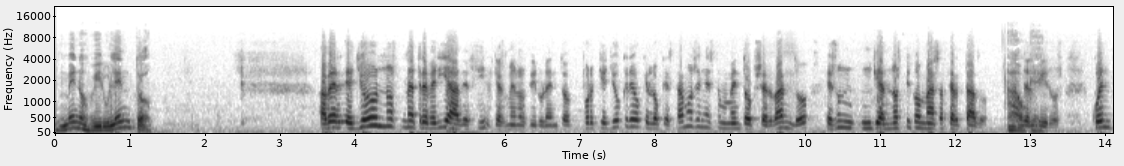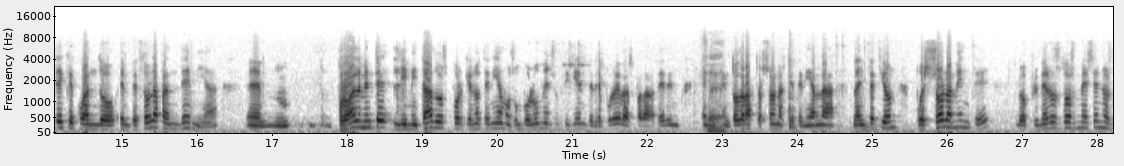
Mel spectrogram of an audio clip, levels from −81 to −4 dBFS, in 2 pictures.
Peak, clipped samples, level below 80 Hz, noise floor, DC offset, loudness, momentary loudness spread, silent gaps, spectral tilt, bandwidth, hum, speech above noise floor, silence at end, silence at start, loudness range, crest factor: -10 dBFS; under 0.1%; -48 dBFS; -51 dBFS; under 0.1%; -24 LUFS; 13 LU; none; -6 dB/octave; 11 kHz; none; 28 dB; 0 s; 0 s; 4 LU; 12 dB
